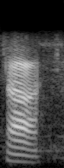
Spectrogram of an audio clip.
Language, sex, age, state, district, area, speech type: Assamese, male, 30-45, Assam, Biswanath, rural, conversation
